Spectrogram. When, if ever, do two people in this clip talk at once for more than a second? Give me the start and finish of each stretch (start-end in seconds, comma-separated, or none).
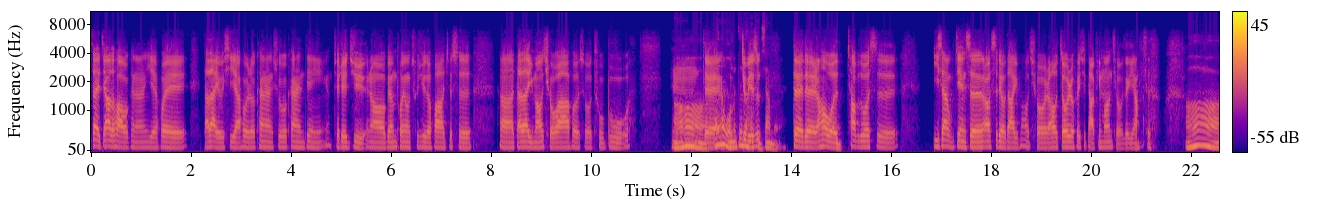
11.6-13.4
